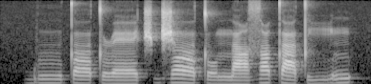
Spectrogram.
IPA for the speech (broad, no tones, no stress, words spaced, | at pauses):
bɯːt̪ʌː tɹɛːt͡ʃ d͡ʒʌːto n̪a zˤɯt̪a tin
